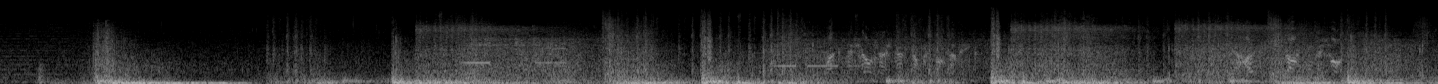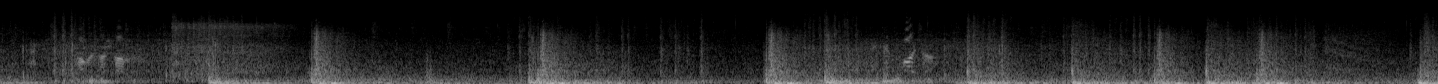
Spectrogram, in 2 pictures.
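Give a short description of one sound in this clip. Heavy guns boom in bursts.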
